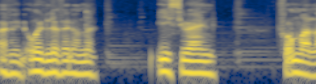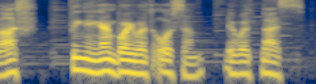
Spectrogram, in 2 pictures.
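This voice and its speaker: South African man, mellow easygoing voice. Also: medium pitch, level tone, moderate pace, dry recording, faint music behind. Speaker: interviewee. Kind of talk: documentary interview.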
